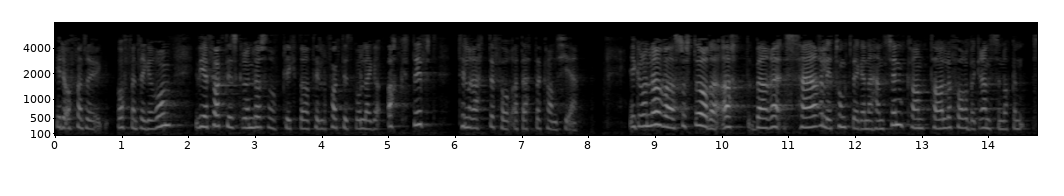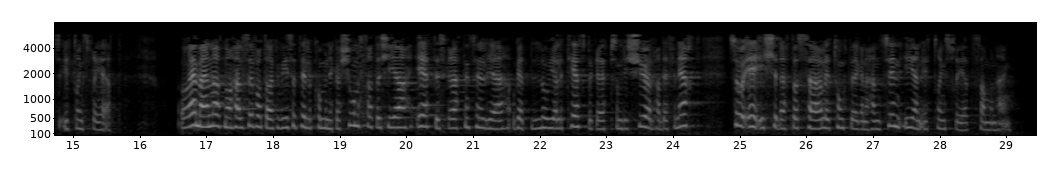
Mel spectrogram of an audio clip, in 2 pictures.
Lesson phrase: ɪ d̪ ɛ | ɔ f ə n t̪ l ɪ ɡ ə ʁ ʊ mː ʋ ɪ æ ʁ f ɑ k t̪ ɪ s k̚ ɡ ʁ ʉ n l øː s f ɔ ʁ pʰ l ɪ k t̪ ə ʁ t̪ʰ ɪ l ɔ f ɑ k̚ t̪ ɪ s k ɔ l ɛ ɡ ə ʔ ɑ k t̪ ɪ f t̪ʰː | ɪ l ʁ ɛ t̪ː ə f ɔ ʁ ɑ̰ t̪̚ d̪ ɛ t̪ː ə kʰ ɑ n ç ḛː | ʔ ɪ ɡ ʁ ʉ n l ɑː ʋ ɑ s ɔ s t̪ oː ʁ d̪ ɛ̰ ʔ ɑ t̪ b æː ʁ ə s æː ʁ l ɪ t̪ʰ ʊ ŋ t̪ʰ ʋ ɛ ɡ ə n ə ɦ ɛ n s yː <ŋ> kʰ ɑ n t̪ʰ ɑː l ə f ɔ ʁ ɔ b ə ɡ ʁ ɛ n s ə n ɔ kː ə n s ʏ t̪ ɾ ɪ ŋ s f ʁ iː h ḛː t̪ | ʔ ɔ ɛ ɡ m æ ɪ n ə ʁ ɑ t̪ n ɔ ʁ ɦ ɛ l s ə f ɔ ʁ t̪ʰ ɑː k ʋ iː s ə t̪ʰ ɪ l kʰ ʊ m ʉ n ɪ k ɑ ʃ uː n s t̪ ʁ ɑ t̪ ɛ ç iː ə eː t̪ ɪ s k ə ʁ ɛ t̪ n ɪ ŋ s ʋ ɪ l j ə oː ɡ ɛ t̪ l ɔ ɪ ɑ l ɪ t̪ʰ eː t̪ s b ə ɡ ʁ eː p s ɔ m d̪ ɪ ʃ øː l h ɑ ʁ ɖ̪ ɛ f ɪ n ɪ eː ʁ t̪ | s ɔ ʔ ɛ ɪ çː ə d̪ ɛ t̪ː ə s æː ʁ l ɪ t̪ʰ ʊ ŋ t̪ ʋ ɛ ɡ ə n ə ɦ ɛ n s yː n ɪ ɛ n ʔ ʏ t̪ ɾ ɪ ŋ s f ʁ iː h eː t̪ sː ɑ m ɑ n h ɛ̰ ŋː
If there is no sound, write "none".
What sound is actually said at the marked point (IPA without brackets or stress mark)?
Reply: n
